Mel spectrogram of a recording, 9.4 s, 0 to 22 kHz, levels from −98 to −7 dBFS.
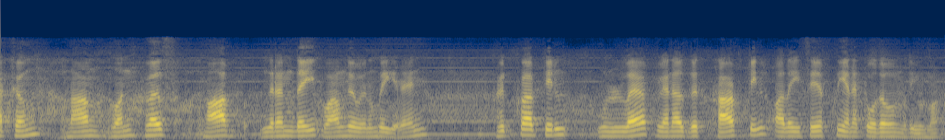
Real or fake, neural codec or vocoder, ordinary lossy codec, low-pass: fake; codec, 16 kHz, 0.5 kbps, FunCodec, trained on LibriTTS, 25 frames a second; none; 7.2 kHz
